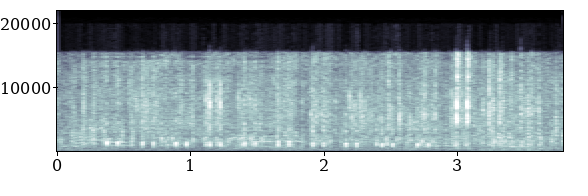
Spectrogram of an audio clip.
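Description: An audience at a political gathering in India claps to welcome the arrival of MP Kadam Singh Hansraj. The uneven, scattered hand claps run throughout, over a murmuring crowd and a steady low background hum.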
